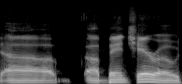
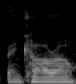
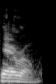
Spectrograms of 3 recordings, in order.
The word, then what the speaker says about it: Banchero: Drew L says, I kind of find Banchero to be a polarized. What? Bancaro. That was Banchero. It's Bancaro. It's his name. Is that how you pronounce Bancaro? It's Bancaro. That's how it's pronounced.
